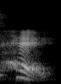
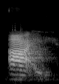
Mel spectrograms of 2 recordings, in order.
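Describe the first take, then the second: First: It sounds like the English word hey. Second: It sounds like the English word eye. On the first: The speaker calls it wrong. "A lot of you are saying it as hey" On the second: The speaker calls it right. "It's actually pronounced I"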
